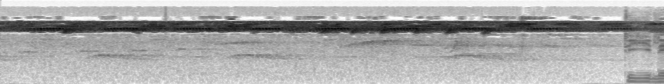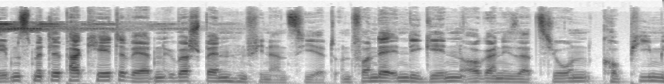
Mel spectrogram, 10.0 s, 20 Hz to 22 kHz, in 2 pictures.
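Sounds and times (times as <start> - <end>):
faint rainforest bird calls: 0.0 - 6.3
rainforest insects droning: 0.0 - 6.8
speech: 4.7 - 9.9.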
